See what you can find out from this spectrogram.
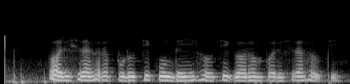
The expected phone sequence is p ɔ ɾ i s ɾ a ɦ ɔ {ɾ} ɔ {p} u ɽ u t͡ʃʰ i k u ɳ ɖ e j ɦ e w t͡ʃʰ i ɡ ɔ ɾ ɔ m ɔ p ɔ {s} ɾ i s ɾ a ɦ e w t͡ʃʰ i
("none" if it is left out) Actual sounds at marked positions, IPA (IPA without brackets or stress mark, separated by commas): ɾ, p, none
